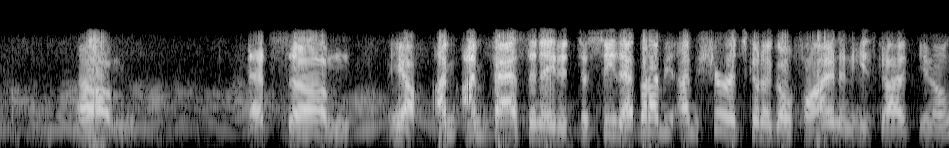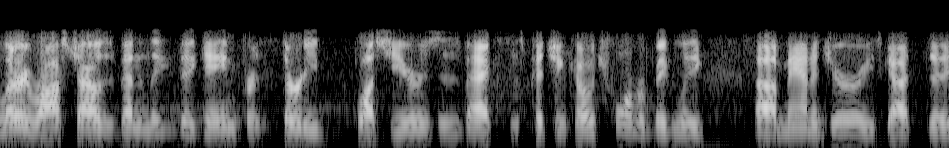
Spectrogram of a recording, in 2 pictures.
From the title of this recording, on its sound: Live From Spring Training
